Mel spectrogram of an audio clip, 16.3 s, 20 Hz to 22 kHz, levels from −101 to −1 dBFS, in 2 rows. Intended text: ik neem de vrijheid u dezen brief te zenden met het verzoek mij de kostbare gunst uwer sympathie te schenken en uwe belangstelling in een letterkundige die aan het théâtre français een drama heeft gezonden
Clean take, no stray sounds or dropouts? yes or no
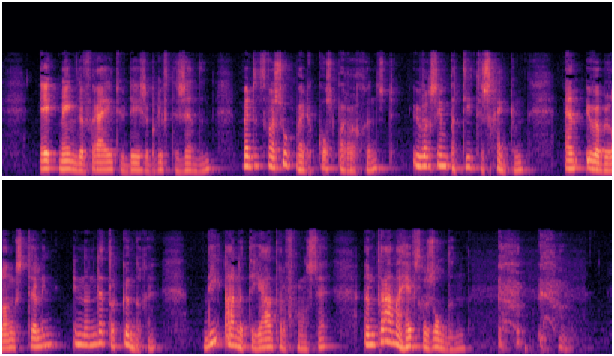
no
